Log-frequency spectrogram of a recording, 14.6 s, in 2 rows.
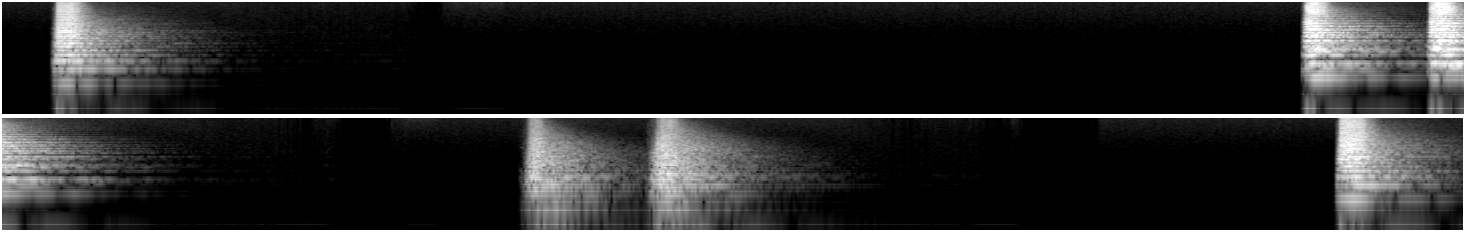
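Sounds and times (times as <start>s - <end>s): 
brass instruments: 0.3s - 0.8s, 6.5s - 7.6s, 9.9s - 11.1s, 14.0s - 14.6s.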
